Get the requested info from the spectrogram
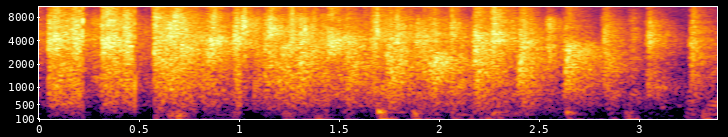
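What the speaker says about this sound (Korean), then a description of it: "이거 박수까지 쳐주셔서 너무 감사합니다" Church congregation applauding during a Sunday morning service, a dense burst of many hands clapping close and loud, with no talking.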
